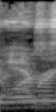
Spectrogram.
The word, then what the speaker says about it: Amory Wars: Amory Wars is how I've heard it.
